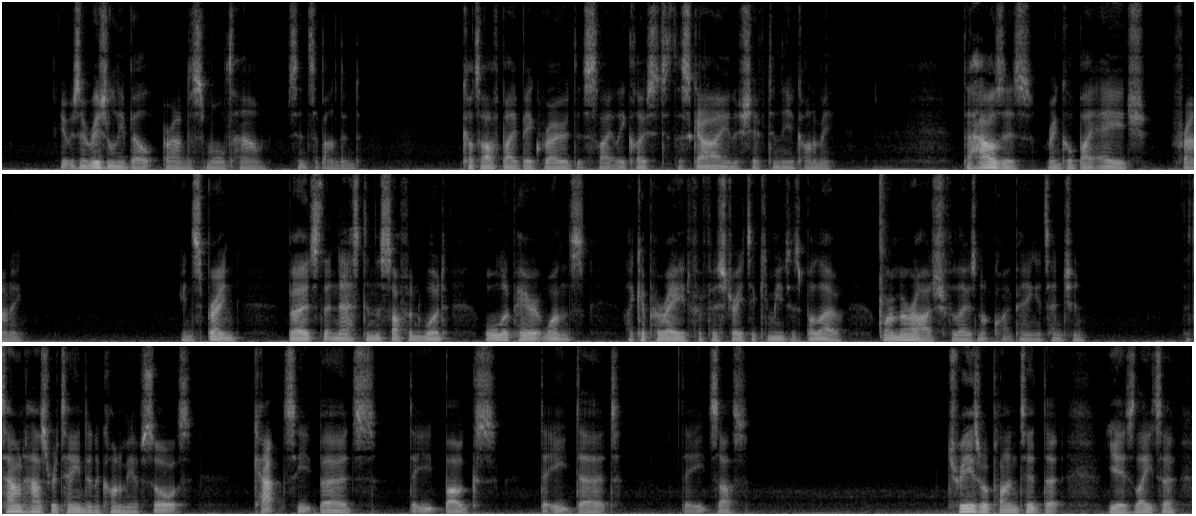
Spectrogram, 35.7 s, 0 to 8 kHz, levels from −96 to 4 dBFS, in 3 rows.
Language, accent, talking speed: English, British, 150 wpm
